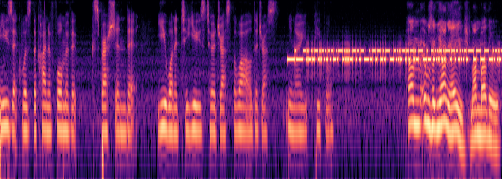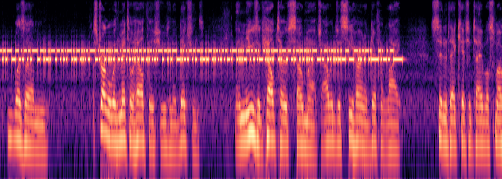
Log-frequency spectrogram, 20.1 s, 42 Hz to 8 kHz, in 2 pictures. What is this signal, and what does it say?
TTY/TDD text telephone tones (45.45 baud Baudot), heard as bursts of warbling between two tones, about 400 Hz shift, 1600 Hz centre, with speech in English. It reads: HADLEY MANOR HOUSE STOOD ON THE EASTERN SIDE OF HADLEY GREEN ROAD. GA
